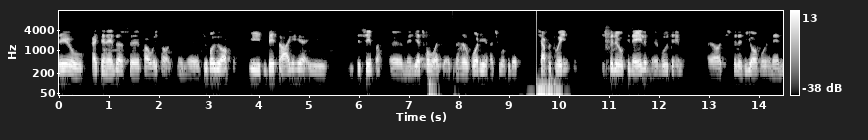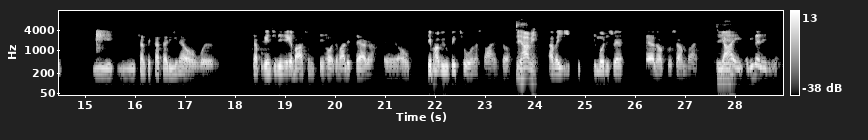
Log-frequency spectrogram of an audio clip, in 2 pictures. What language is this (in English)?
Danish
